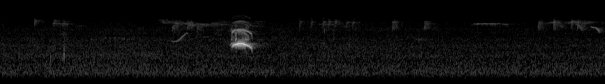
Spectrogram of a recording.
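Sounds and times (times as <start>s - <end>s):
Eurasian bullfinch Pyrrhula pyrrhula giving soft piping calls: 2.3s - 2.6s.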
